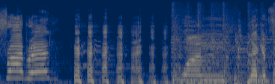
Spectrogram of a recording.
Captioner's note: chuckling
